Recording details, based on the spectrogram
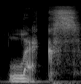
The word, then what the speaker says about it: lek: So rather than court each female individually, male sage grouses gather in very specific traditional courtship areas called leks. Have you ever heard of a lek? – No. – It's spelled L-E-K.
